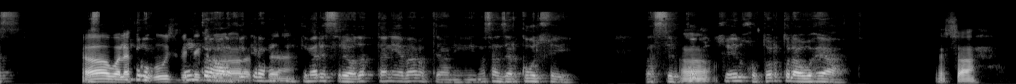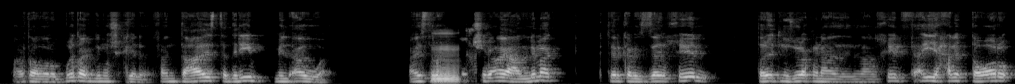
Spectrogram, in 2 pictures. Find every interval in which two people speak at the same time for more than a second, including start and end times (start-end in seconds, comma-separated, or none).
0.9-3.0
